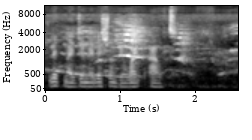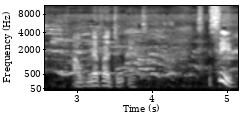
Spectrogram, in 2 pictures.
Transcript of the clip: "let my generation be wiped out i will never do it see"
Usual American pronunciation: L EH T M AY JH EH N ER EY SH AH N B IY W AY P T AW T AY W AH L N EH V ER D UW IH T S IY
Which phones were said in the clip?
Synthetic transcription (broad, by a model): L EH T M AY JH EH N ER EY SH AH N B IY W AY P AW T AY W AH L N EH V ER D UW IH T S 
